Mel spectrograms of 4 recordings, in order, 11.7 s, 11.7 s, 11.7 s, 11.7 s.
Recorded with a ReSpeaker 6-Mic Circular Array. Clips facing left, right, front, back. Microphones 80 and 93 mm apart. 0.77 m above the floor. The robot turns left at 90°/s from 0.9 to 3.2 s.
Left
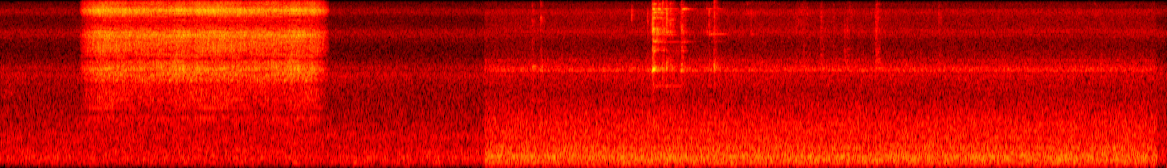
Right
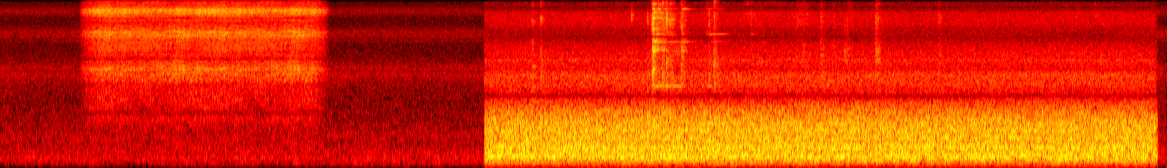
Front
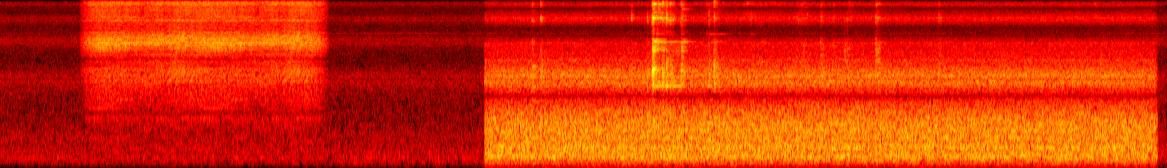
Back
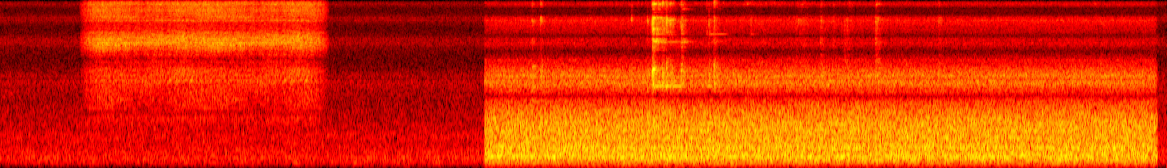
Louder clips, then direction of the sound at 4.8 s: Right 22 dB, back 4 dB; 100° right.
